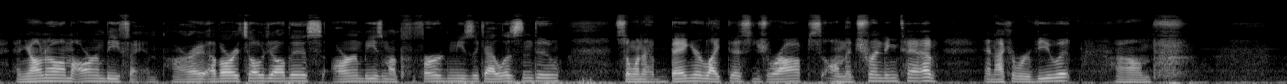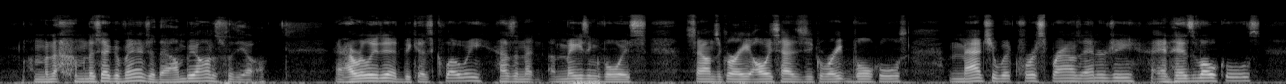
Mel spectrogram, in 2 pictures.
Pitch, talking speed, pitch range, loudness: 125 Hz, 185 wpm, 110-140 Hz, -24 LUFS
